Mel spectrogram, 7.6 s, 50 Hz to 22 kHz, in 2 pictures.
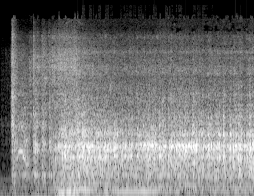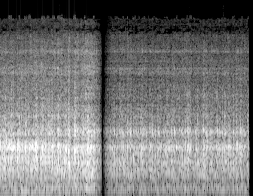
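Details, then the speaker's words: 2011 Toyota Sienna in for water pump replacement: engine fires and idles with a raspy, gritty whir over the idle that tracks engine speed, pretty noisy. Worn water pump bearing. "you can hear it is pretty noisy"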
